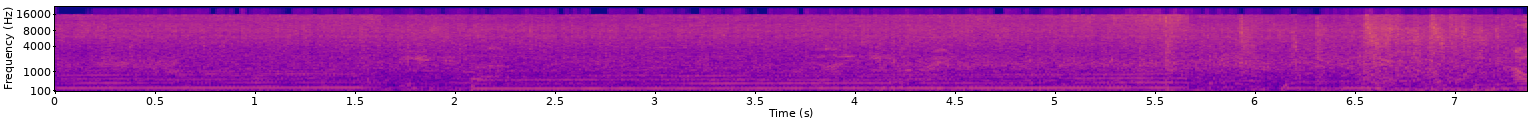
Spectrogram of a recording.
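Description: A rally car in the Sega Rally video game brakes hard and skids, its engine droning loudly and steadily throughout while tires scrub and slide against the surface.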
